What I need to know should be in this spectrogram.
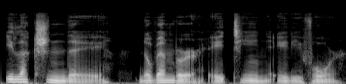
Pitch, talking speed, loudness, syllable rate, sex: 85 Hz, 105 wpm, -17 LUFS, 4.1 syllables/s, male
